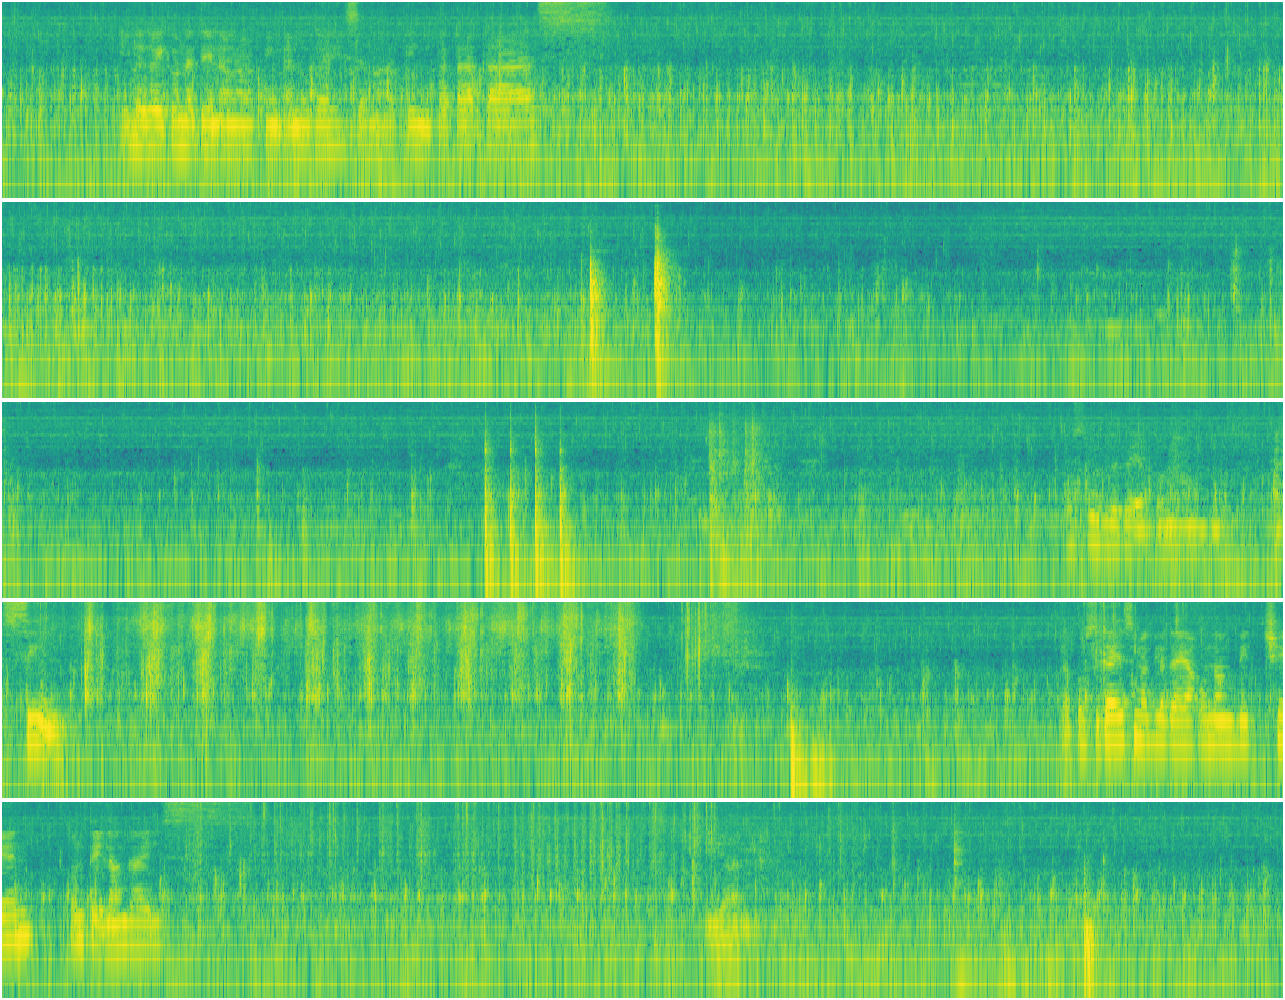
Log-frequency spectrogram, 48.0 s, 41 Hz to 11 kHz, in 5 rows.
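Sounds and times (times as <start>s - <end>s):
stew bubbling: 0.0s - 48.0s.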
